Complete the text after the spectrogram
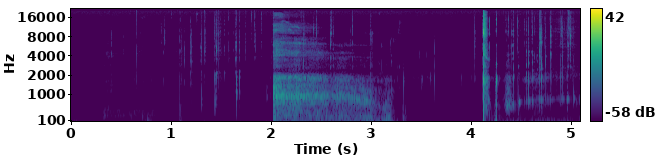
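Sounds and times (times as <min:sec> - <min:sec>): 
binaural ear licking ASMR sounds: 0:01.0 - 0:05.0.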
